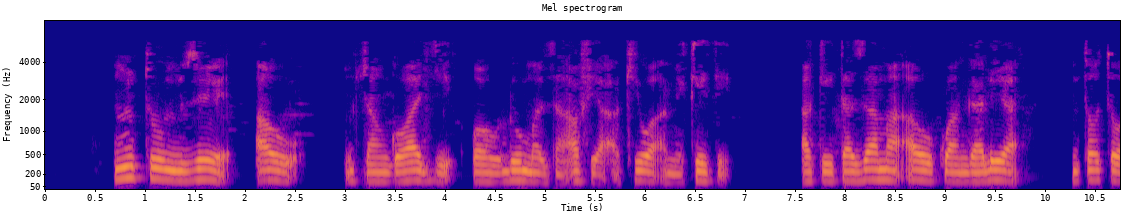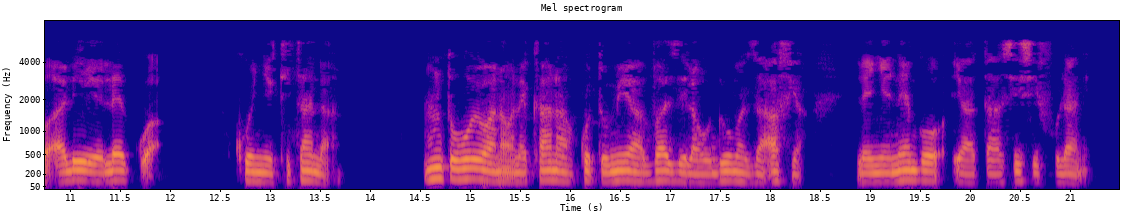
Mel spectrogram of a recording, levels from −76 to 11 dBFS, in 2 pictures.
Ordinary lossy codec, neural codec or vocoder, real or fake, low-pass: MP3, 24 kbps; codec, 44.1 kHz, 7.8 kbps, Pupu-Codec; fake; 7.2 kHz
